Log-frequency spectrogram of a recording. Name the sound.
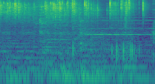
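rolling ten-sided dice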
